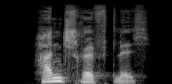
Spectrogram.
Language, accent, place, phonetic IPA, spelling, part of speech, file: German, Germany, Berlin, [ˈhantˌʃʁɪftlɪç], handschriftlich, adjective, De-handschriftlich.ogg
- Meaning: handwritten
